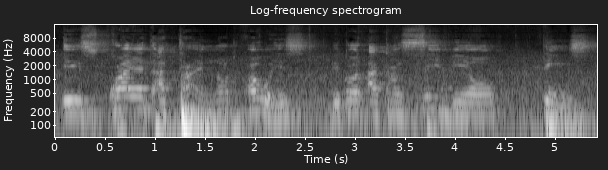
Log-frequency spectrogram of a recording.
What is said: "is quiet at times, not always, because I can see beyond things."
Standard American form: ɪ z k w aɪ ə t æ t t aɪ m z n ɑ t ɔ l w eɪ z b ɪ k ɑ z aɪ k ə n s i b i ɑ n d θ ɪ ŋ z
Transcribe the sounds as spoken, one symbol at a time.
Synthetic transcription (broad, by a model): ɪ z k w aɪ ə t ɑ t t aɪ m n ɑ t ɔ l w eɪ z b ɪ k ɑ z aɪ k ə n s i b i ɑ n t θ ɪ ŋ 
